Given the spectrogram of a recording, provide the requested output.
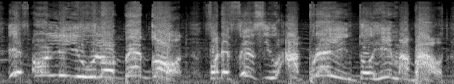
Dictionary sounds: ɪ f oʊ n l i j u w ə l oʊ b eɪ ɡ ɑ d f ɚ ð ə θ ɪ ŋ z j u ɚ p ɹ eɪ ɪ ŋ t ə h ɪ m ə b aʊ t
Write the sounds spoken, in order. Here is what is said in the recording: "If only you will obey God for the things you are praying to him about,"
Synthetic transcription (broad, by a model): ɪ f oʊ n l i j u w ə l oʊ b eɪ ɡ ɑ d f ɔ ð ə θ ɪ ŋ s j u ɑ p ɹ eɪ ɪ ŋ t ə h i m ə b aʊ t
